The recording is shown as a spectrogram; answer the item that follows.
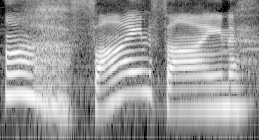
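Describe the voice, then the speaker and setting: A woman playing a cagey, sharp-witted old granny healer in a video game, speaking in a wry, blunt way. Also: on the high side, animated, drawn-out words, gravelly, soft background music, exaggerated voice. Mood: wry, resigned.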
